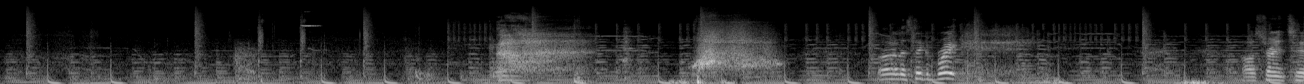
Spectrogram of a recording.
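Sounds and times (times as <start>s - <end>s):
background music with steady beat: 0.0s - 13.0s
breathy exhalations with grunt: 4.8s - 6.1s, 6.8s - 8.0s.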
